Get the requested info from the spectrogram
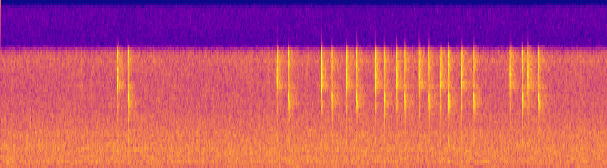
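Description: A run of quick, light clicks at a computer: two about a second in, then a denser string of about ten from roughly three to five and a half seconds in, over a faint steady hum.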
